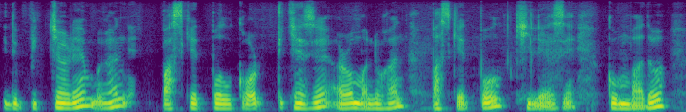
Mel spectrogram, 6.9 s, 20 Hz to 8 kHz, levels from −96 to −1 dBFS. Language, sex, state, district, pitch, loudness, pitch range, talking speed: Nagamese, male, Nagaland, Kohima, 130 Hz, -16 LUFS, 120-140 Hz, 140 wpm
